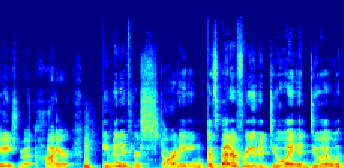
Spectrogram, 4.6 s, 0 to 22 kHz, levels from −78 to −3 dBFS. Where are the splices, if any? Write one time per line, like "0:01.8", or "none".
0:01.2
0:02.7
